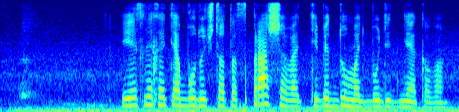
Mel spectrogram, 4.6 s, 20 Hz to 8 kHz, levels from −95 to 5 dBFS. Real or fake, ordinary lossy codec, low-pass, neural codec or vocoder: real; none; 7.2 kHz; none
